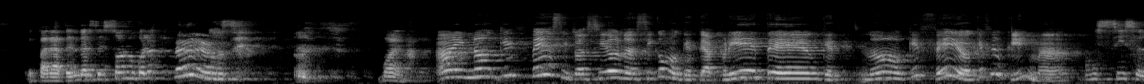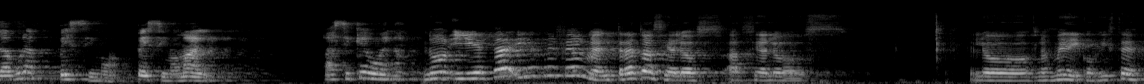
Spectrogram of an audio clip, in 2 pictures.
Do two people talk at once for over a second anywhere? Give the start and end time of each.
none

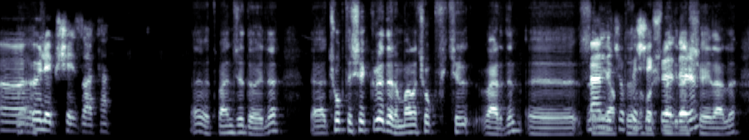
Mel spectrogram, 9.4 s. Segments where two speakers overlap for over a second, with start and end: 7.3-8.8

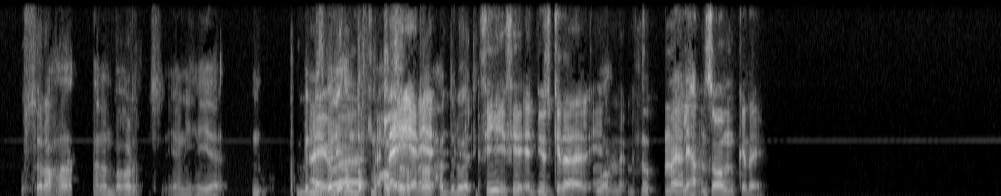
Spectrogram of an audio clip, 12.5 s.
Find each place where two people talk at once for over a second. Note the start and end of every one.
3.9-5.5

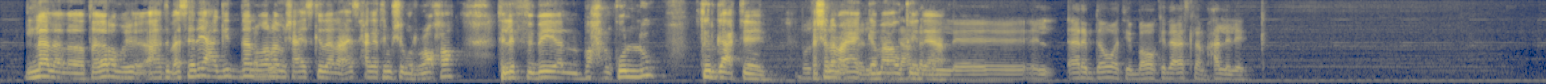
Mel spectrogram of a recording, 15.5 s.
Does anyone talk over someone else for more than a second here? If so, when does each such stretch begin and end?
8.1-9.5

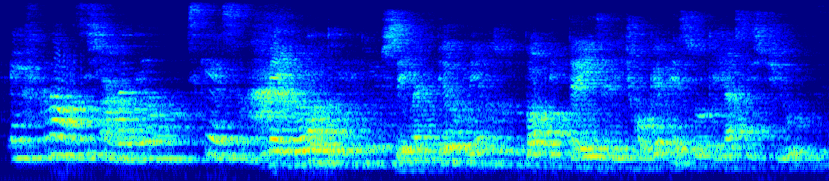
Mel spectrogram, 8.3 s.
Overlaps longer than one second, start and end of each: none

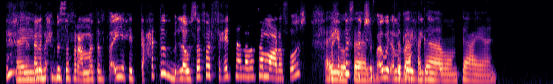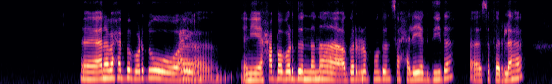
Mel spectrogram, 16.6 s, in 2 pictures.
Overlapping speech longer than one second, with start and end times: 4.9-6.6

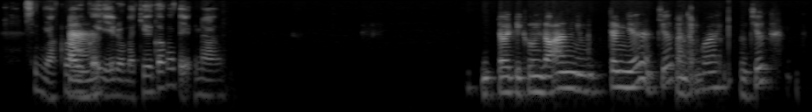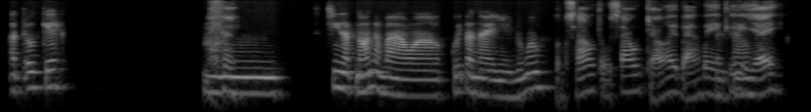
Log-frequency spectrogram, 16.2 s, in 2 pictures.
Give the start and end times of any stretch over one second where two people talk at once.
none

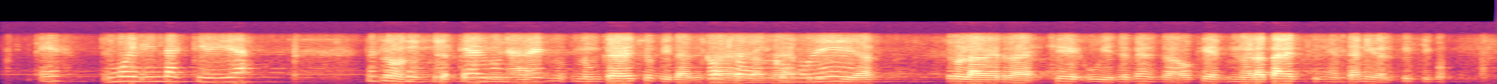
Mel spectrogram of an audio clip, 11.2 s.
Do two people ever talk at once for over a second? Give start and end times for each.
2.8-4.2, 5.3-6.5

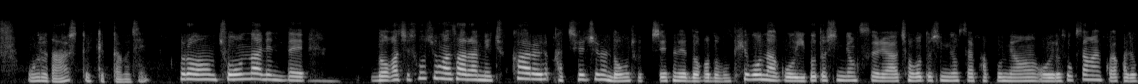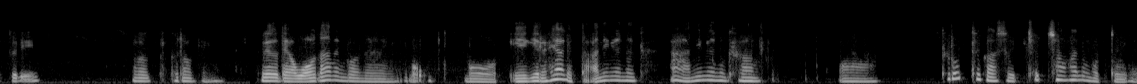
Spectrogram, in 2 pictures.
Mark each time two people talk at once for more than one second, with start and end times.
none

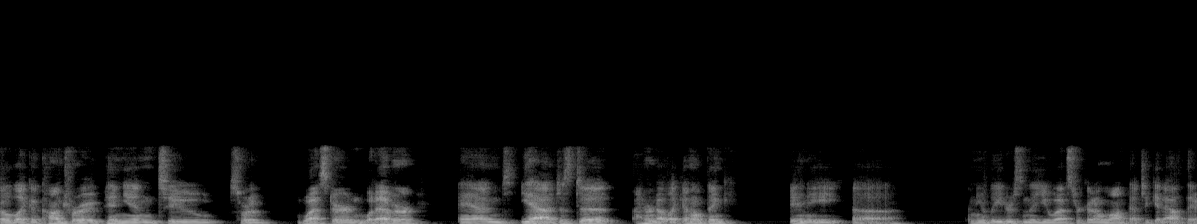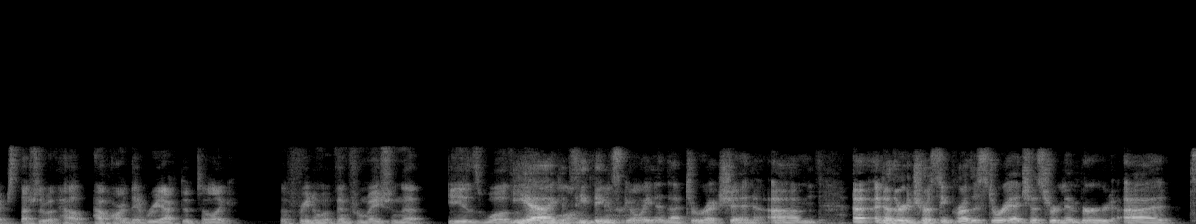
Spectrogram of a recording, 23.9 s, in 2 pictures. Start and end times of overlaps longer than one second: 17.1-18.4

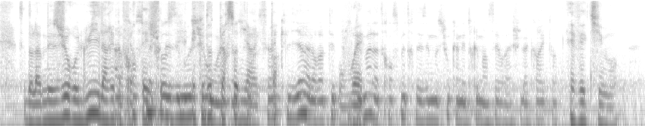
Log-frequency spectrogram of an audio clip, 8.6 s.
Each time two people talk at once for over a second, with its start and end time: 1.5-3.7

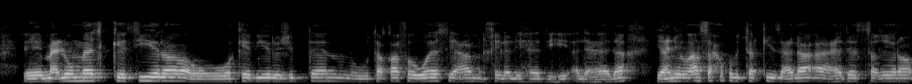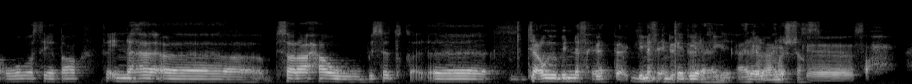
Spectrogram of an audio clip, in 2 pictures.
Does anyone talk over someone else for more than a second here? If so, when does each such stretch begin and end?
15.1-17.3

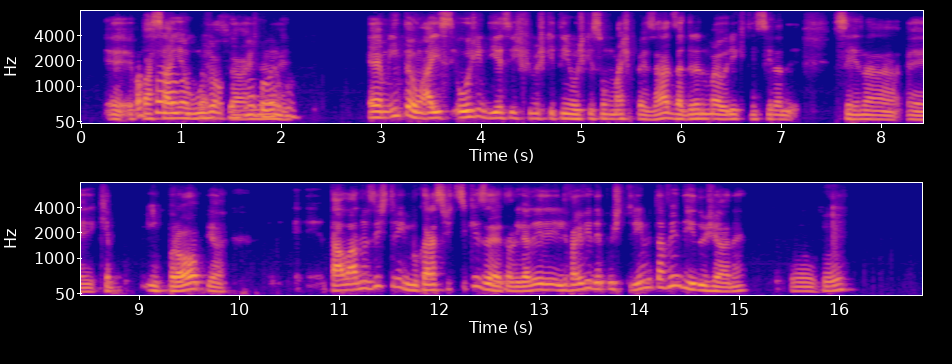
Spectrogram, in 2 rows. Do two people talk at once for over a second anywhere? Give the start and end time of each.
0.6-2.1

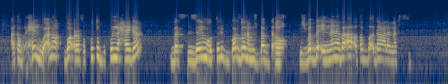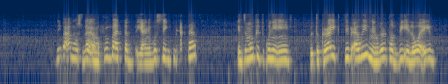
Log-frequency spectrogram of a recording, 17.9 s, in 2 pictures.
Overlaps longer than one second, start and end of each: none

